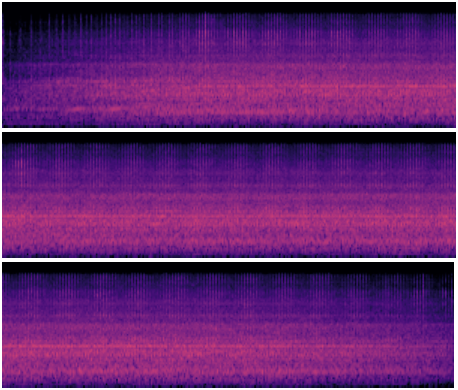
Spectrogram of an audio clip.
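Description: A machine running steadily, with a constant high whine over a noisy mechanical clatter; it fades in over the first two seconds and fades out near the end.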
